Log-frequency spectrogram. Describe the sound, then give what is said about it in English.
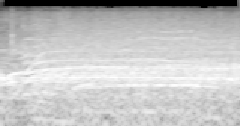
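A crowd in Tel Aviv cheers as Hamas releases Israeli hostages: loud, continuous cheering with rising whoops and shouts throughout. “Cheers erupted in Tel Aviv as Hamas released three more Israeli hostages.”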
